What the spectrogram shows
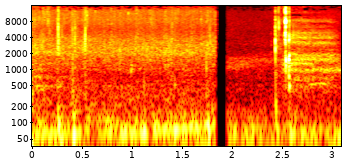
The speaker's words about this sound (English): It's Sunday morning. Um, I haven't done a lot of uh, rounding up because I've been um, busy birthdaying a lot, and uh, it's also been raining a lot.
